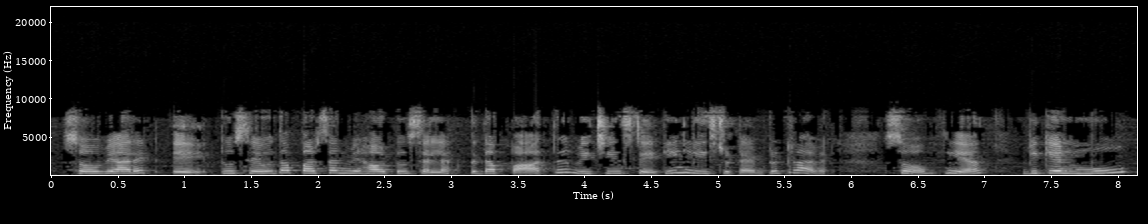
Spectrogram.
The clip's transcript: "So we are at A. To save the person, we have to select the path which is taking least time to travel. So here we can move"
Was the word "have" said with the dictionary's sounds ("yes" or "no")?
no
